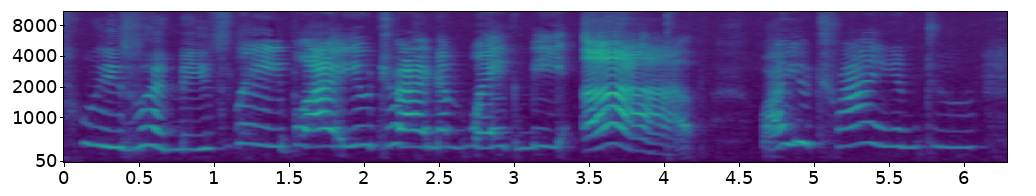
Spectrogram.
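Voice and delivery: put-on very high, slow, drawn-out little-girl baby voice. Voicing Anya while putting her to sleep: voicing Anya. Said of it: "You're like".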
